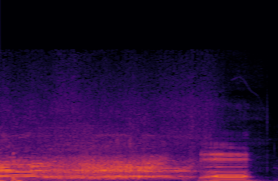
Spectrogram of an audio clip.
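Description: A sheep bleats loudly and close by, one long wavering cry followed by a shorter second bleat, with no other sounds around it.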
